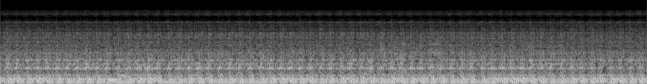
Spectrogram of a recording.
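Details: Warm Honda VFR800 VTEC V4 at idle after valve and timing chain work, sounding lumpy and uneven with stumbling pulses: throttle bodies badly out of synchronization; runs smoothly once synchronized.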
